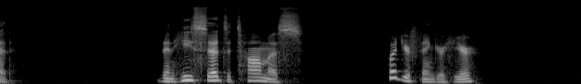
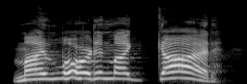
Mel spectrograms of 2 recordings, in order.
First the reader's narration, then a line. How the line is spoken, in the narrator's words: Thomas exclaimed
